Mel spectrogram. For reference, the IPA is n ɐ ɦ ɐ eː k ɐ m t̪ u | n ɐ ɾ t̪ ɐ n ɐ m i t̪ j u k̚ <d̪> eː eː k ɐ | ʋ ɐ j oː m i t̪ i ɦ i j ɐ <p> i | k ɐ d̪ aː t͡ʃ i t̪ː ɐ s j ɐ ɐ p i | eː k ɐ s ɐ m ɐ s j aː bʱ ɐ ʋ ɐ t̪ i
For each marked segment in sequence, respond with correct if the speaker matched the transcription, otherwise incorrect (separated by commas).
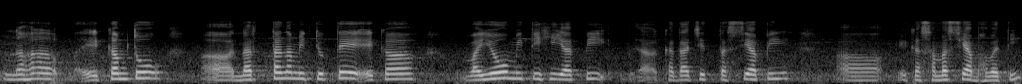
incorrect, correct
